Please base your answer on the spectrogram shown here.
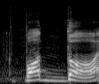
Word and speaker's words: পদ্ম: তার মানে আমরা একটু আগে বলছিলাম, ওখানে আগেরটায় পড়াছিলাম যে শেষে যদি মফলা থাকে তাহলে উচ্চারণ দিতে হবে, কয়বার হবে? দুইবার। ঠিক পদ্ম, এখানে শেষে মফলা আছে, তার মানে সেম নিয়ম, শেষে মফলা থাকলে দিতে হবে।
